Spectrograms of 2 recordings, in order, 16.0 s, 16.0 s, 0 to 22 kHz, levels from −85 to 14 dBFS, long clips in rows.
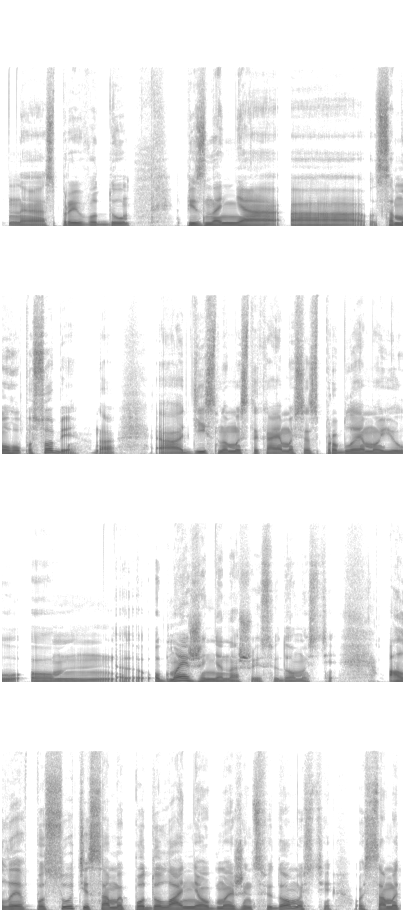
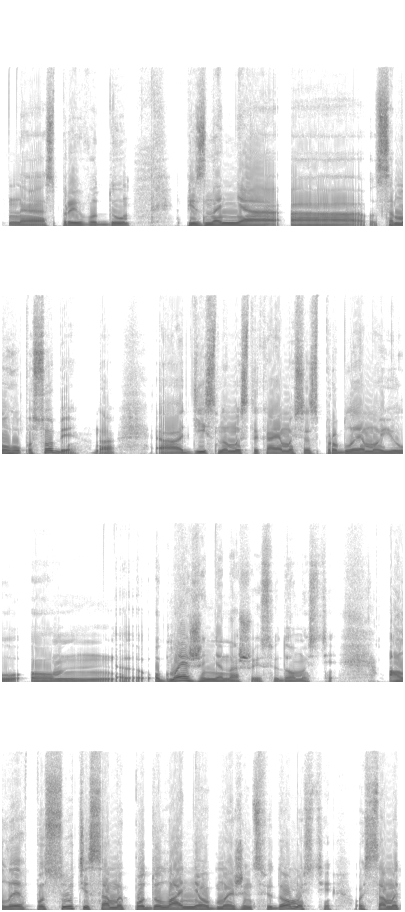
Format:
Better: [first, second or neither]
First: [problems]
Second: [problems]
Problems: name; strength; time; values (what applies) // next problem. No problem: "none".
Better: first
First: none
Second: distortion; slight; 5% of the sound clipped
